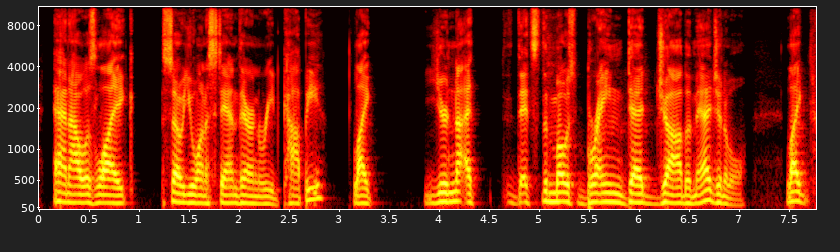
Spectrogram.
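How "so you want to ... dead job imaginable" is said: usual speaking voice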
